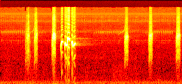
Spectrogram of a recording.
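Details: Kutilang, the sooty-headed bulbul, singing energetically as a lure for wild birds: a few high, clipped notes lead into a brief, rolling, bubbly warble, then more spaced chips follow; no other sounds.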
